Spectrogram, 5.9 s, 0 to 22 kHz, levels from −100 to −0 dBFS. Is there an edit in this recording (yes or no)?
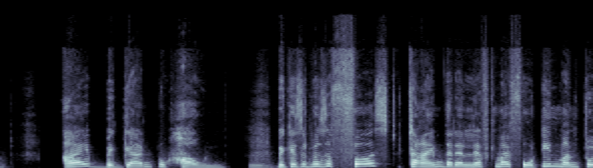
no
